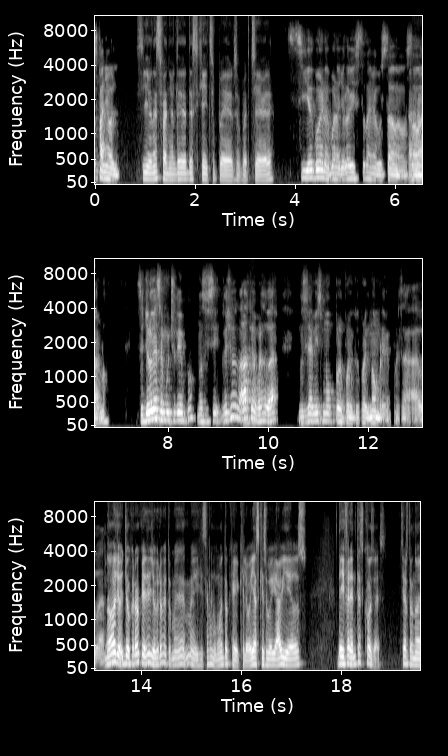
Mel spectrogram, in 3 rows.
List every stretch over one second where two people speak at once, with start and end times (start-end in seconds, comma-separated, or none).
none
